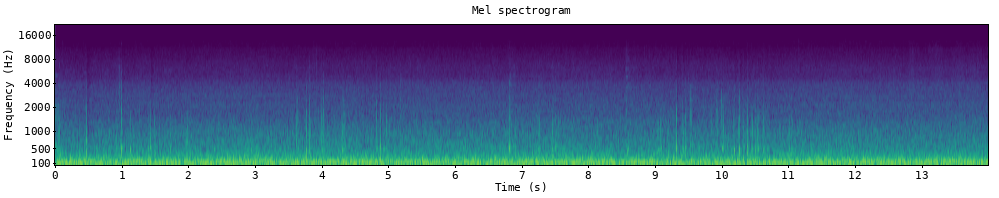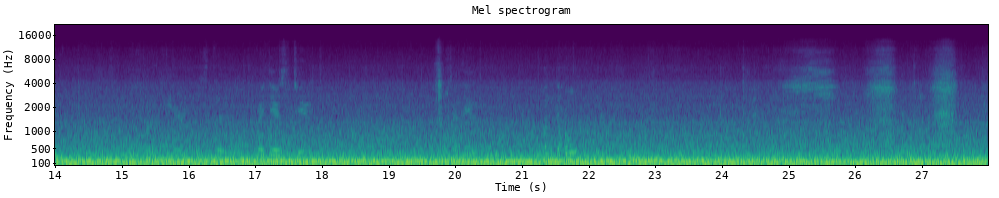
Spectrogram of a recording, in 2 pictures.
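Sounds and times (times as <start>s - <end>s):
airliner engines rumbling: 0.0s - 28.0s.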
